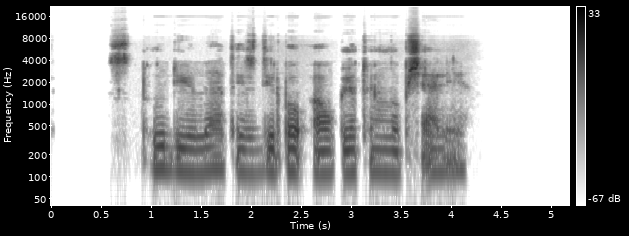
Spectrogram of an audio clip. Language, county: Lithuanian, Vilnius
